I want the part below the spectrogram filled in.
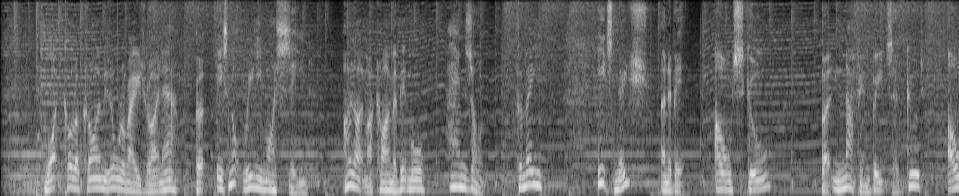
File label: London Accents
